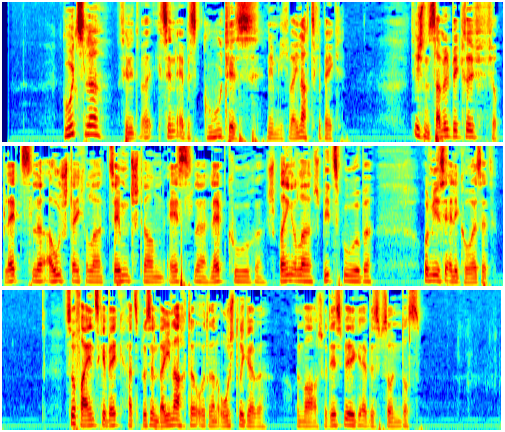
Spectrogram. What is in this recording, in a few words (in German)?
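"guatsla", schwäbisch; Guatsla sind etwas Gutes, nämlich Weihnachtsgebäck.; Es ist ein Sammelbegriff für: Plätzla, Ausstecherla, Zemtstern, Es-la, Lebkuacha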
